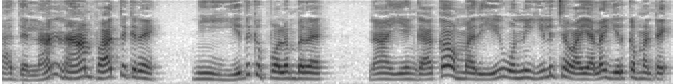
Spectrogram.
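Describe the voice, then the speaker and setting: A woman's voice: a little high, moderate pace, a little mellow, close to an everyday voice. A woman voicing a bold, cunning young bride in a cartoon, with a Tirunelveli accent, talking defiantly. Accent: Tirunelveli Tamil. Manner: defiant, boastful.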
